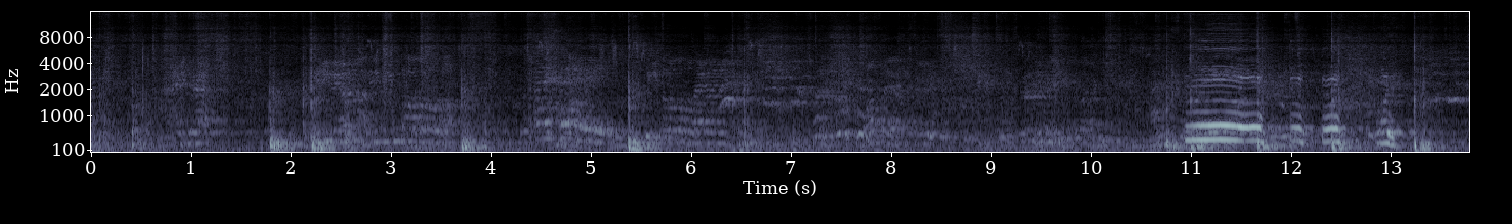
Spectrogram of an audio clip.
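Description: Children shout and call out outdoors, some distance away.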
